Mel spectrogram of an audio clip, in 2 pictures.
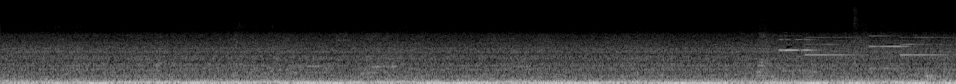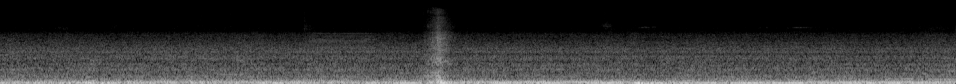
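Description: JR West 221 series electric train running, heard from inside the car: a steady low rumble of wheels on rail. A few short high tones sound about halfway through, and a single sharp clack comes about three-quarters of the way in, with a fainter one shortly after.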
